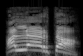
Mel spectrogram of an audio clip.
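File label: alert, Italian; mohaa; dialogue; sighted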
